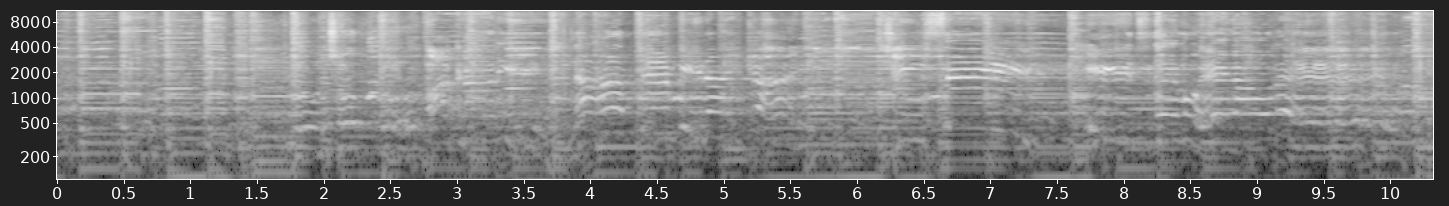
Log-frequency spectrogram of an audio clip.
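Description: Live amplified acoustic guitar strumming a steady rhythm while a man sings the melody into a microphone.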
